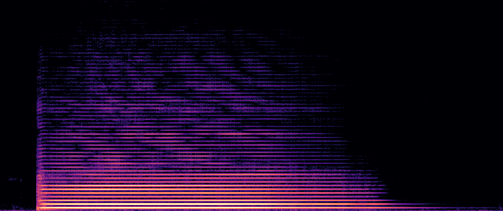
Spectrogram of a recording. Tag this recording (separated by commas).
Bowed string instrument, Musical instrument, Music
